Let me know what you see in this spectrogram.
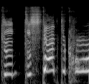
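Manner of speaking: loud high-pitched yelling.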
